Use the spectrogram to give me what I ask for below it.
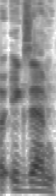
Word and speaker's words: !Xam: sure absolutely uh so exam daumans it's pronounced with a click say problem okay because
